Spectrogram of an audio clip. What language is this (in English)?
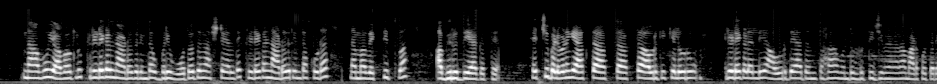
Kannada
